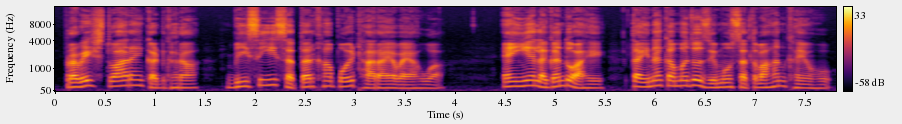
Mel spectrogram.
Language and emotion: Sindhi, neutral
